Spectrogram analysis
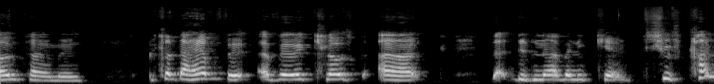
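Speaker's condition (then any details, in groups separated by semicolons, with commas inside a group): Cerebral palsy; childhood speech therapy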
